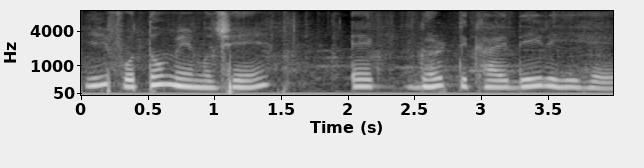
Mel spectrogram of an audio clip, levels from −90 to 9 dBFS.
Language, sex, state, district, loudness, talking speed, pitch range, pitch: Hindi, female, Arunachal Pradesh, Papum Pare, -17 LUFS, 150 wpm, 195-225 Hz, 215 Hz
